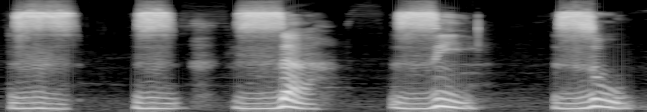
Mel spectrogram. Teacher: zai itu punya sifat yang namanya sofir, atau kita mengenalnya desis. Jadi ada desisnya, z, z, za, zi, zu, baz. · Bunyi 'zai' memiliki ciri khas yang disebut ' safir', atau yang kita kenal sebagai desisan. Jadi seharusnya ada desisan: 'za', 'zi', ' zu'.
